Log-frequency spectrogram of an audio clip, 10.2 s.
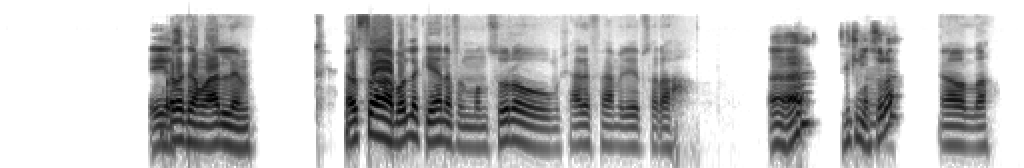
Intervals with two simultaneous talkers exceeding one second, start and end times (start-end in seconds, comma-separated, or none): none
